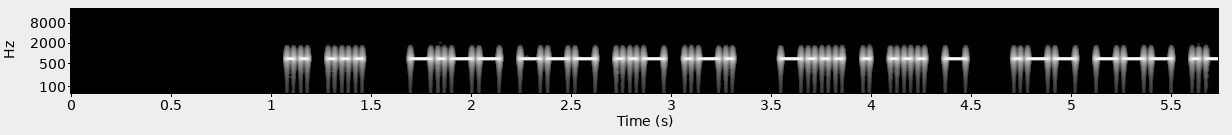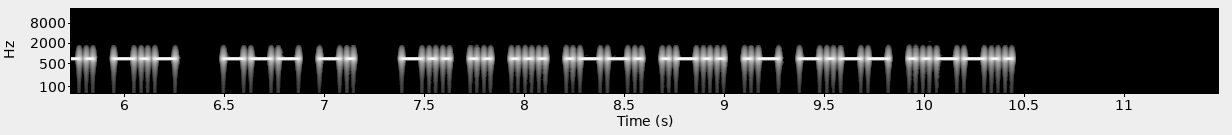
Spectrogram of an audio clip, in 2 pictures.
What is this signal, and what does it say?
Morse code, heard as a keyed tone, about 34 wpm, 700 Hz. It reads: IS YOUR BEST WORK ON DISPLAY?
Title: Sentences from Top 1200 Words 35wpm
